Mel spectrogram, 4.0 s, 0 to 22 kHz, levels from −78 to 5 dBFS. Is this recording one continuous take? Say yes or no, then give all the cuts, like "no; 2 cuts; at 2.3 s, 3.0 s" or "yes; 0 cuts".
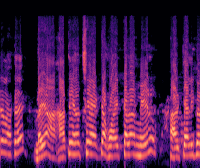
yes; 0 cuts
